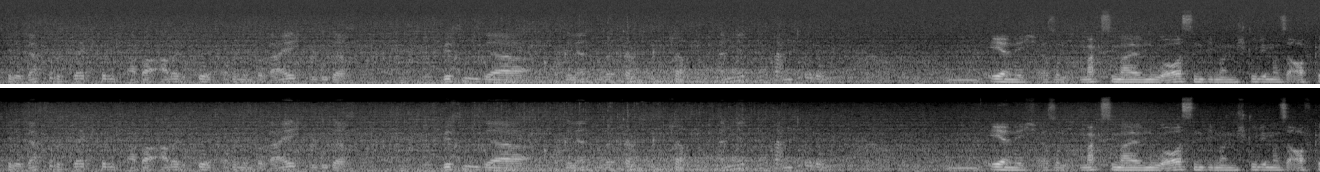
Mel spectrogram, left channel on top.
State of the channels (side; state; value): left; noise; hiss, 10 dB below the sound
